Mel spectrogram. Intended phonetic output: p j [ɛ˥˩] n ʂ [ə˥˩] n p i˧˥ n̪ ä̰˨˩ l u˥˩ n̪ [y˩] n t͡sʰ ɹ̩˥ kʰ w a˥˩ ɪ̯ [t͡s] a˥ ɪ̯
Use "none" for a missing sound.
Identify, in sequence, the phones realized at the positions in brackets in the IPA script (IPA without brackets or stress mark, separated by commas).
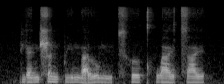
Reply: ɛ˧˥, ə˥˩, y˩, t͡s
